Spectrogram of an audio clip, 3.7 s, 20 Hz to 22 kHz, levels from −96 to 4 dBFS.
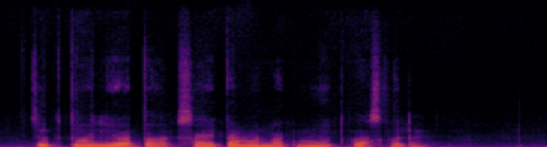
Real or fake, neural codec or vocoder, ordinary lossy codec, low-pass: fake; codec, 44.1 kHz, 2.6 kbps, DAC; none; none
